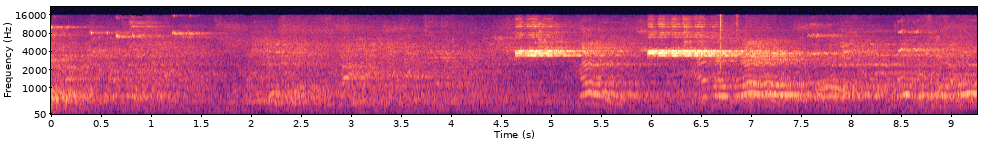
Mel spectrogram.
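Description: A small crowd murmurs in a large echoing hall.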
